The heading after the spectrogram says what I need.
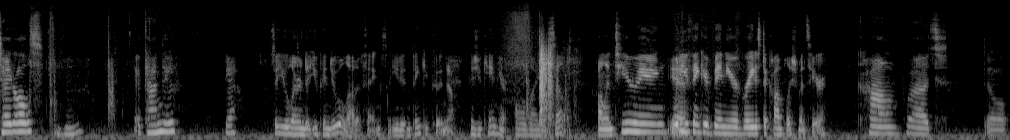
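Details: Adult interviewer in conversation; typical speech.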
